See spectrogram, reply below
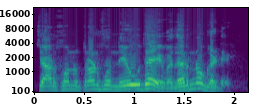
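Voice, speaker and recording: A man with a Gujarati accent delivers a devotional sermon with fervour. His voice sits a little high for a man, and he breaks into chanted verses and quoted scripture. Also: animated, fast talker. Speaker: spiritual discourse speaker.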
